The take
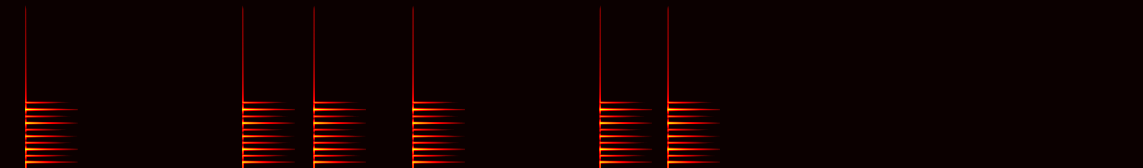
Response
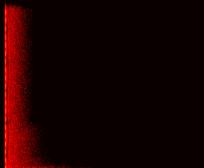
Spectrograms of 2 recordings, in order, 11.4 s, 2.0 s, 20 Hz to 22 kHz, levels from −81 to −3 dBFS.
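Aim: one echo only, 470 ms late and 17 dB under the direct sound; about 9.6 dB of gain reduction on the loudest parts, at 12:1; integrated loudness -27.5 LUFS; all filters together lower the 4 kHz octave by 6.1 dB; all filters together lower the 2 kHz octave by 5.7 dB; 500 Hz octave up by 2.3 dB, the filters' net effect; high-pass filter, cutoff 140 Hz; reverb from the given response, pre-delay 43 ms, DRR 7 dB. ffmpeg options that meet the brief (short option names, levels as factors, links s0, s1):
-filter_complex "[0:a]highpass=140,equalizer=f=500:t=o:g=3.5,equalizer=f=2000:t=o:g=-5.5,equalizer=f=4000:t=o:g=-5.5,acompressor=threshold=0.0316:ratio=12,aecho=1:1:470:0.141,asplit=2[s0][s1];[1:a]atrim=start_sample=2205,adelay=43[s2];[s1][s2]afir=irnorm=-1:irlink=0,volume=0.398[s3];[s0][s3]amix=inputs=2:normalize=0,volume=2.99"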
